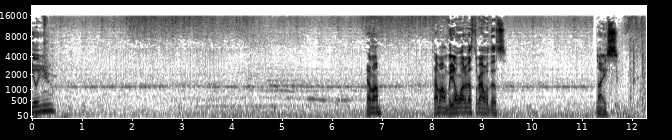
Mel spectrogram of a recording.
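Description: A repair tool hums and crackles steadily.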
